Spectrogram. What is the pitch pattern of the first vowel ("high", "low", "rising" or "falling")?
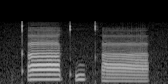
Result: high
